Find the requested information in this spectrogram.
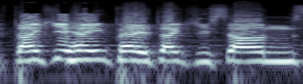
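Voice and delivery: high, loud and delighted; thrilled after a win; excited. Real, not acted.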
